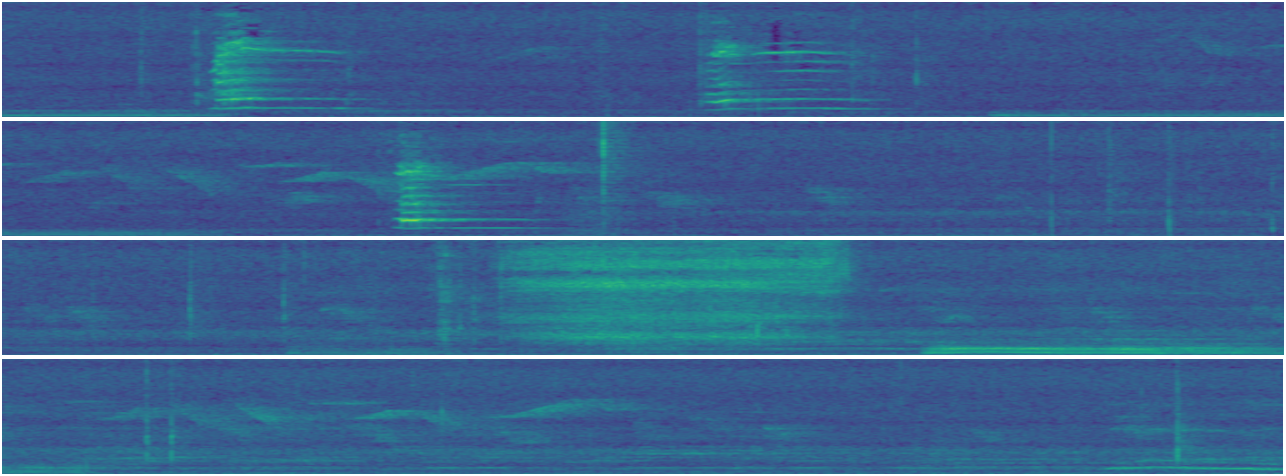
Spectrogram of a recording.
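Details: Kitten Jumper meeting his mother cat again after a month apart. Three short, bright meows arrive about two seconds apart early on, then a low droning tone, a brief noisy rustle and a few fainter mews over quiet background hum.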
